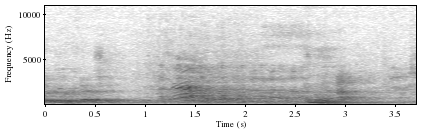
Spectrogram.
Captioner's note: laughter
